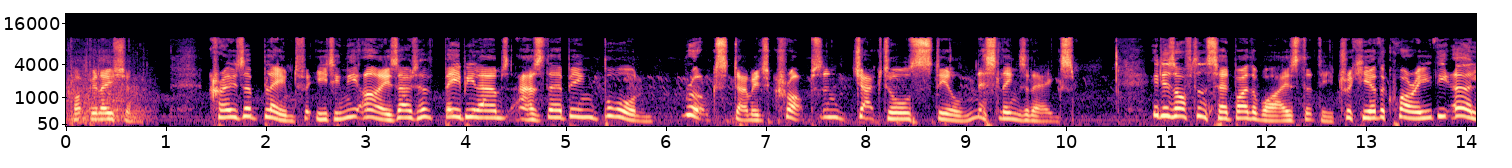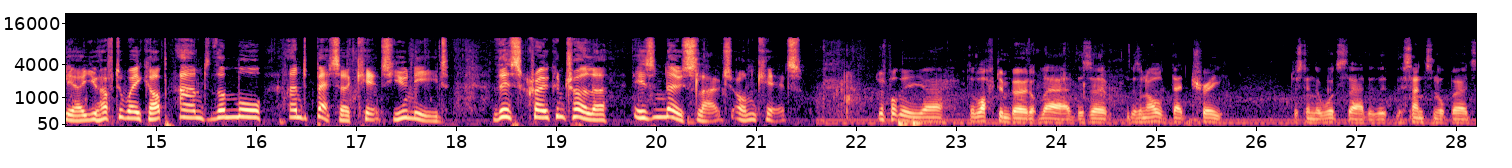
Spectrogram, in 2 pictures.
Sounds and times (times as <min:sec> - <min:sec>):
Speech: 0:00.0 - 0:00.8, 0:01.4 - 0:10.1, 0:10.9 - 0:21.5, 0:22.2 - 0:25.7, 0:26.4 - 0:28.2.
